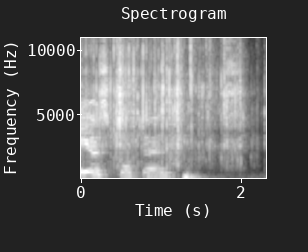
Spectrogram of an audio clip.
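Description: Plastic packaging crinkling as it is handled, alongside a child's voice.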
